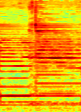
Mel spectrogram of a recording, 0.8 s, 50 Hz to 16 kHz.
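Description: A single electric guitar note fretted at the 8th fret and held, ringing steadily and close with a clean sustained tone for under a second.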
